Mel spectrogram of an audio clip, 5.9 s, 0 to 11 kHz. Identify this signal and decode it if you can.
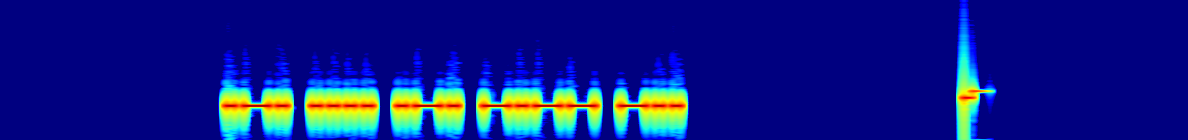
Morse code, heard as a keyed tone, about 27 wpm, 700 Hz. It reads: RHRYD
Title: Code Groups - 5 Letters - 28wpm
